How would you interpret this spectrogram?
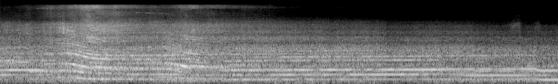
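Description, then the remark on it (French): Racing engines roar loudly and steadily at the start of a race, their whining pitch swooping up and down early on before settling into a sustained high drone for several seconds. “Alors mesdames et messieurs, démarrez vos moteurs et c'est un départ!”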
